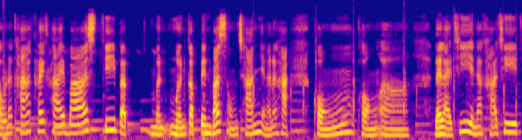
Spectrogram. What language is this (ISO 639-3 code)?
tha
